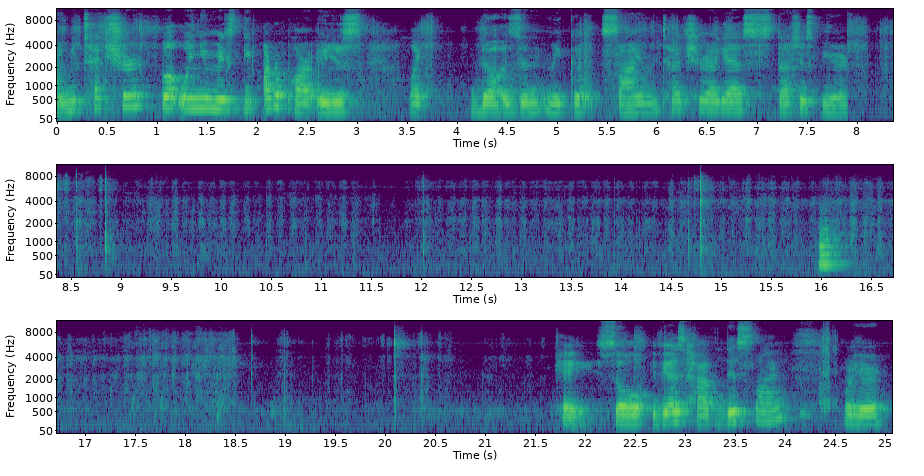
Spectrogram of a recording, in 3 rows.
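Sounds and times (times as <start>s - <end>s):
slime being stirred: 0.0s - 1.5s, 3.5s - 21.6s.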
